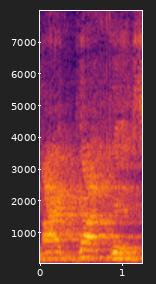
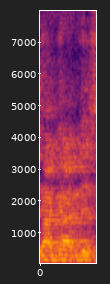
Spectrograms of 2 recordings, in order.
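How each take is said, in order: First: "I got this." slow and louder, landing hard on "got"; mean every word of "I got this."; with conviction. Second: Said in the usual way. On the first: Shown as a demonstration. Speaker to audience, showing how to say it: slow, firm conviction. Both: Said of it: "Say it with conviction".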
